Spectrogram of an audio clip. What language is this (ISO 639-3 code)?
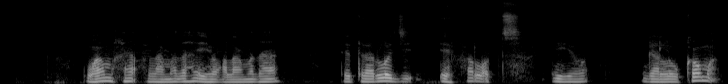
som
